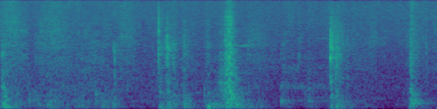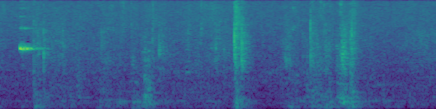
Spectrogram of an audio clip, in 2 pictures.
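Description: Gloved hands drying salon implements with a cloth towel: soft, irregular rubbing and light knocks as the implements are handled and laid down, with a short high squeak about three and a half seconds in.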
